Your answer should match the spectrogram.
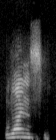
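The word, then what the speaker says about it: once: अब यहाँ पर देखिए, वंस। वंस। ओ का साउंड क्या आ गया? व।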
